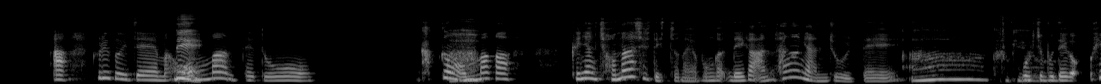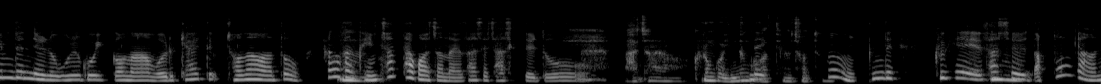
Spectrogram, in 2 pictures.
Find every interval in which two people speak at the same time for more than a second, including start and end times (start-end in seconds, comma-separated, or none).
none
